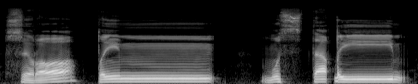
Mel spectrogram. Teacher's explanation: इसे मीम के साथ मिलाकर जब पढ़ेंगे तो कायदा है कि जब 2 ज़ेर, 2 ज़बर, 2 पेश यानी तनवीन के बाद या नून साकिन के बाद अगर यूमिन जो 4 हुरूफ हैं या, वाव, मीम, नून, उनमें से कोई हर्फ आए तो उस वक्त वहाँ इदगाम होता है, यानी मिलाते हैं नून साकिन और तनवीन की आवाज़ को इन हुरूफ में, और साथ साथ में वहाँ गुन्ना भी होता है, नाक से भी पढ़ेंगे। सिरातिम मुस्तकीम, मुस्ताकीम, ता खींचेंगे नहीं, मुस्तकीम, क़ाफ़ है मोटा पढ़ेंगे, और मीम यहाँ साकिन होगा वक्फ करने रुकने की सूरत में।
